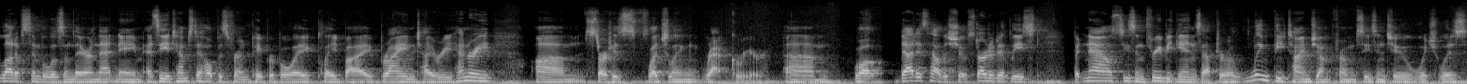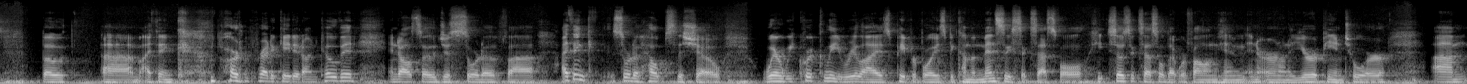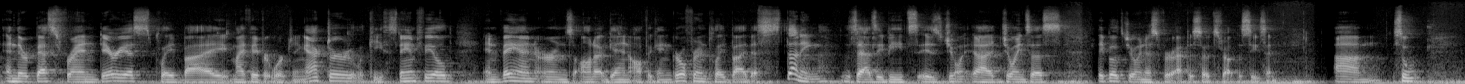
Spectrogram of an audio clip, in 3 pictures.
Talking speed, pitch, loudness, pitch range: 190 wpm, 115 Hz, -21 LUFS, 110-135 Hz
